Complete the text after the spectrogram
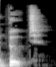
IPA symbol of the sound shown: ʊu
